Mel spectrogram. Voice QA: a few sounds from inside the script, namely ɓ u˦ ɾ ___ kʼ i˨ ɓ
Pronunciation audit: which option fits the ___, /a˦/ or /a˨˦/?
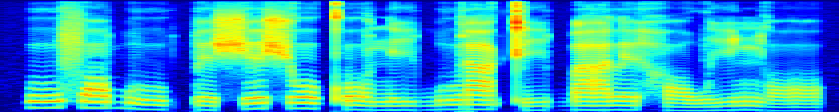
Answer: a˦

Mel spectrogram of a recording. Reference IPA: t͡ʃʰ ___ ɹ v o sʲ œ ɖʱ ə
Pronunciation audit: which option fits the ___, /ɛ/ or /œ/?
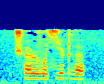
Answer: œ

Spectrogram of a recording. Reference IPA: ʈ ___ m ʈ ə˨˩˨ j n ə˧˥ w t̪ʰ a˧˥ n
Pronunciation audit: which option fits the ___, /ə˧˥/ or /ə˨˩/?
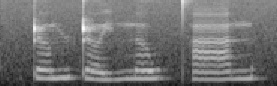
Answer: ə˧˥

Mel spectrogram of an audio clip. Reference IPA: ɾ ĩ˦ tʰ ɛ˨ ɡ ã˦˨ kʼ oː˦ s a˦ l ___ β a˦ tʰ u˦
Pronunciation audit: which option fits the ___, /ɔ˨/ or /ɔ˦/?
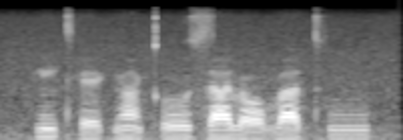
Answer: ɔ˨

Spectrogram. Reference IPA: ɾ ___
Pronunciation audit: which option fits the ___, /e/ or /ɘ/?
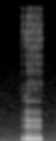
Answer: ɘ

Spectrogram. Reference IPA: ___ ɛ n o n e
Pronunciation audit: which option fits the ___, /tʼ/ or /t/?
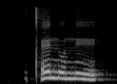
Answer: tʼ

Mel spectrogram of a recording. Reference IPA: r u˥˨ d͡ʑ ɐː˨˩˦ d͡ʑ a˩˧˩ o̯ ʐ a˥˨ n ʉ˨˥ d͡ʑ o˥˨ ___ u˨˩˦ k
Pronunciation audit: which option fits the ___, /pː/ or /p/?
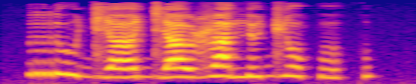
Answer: p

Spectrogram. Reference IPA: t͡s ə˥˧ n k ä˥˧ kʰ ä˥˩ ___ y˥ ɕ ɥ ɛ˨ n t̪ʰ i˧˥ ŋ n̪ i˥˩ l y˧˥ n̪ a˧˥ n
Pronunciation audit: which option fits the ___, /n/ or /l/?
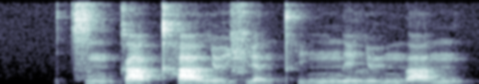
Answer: l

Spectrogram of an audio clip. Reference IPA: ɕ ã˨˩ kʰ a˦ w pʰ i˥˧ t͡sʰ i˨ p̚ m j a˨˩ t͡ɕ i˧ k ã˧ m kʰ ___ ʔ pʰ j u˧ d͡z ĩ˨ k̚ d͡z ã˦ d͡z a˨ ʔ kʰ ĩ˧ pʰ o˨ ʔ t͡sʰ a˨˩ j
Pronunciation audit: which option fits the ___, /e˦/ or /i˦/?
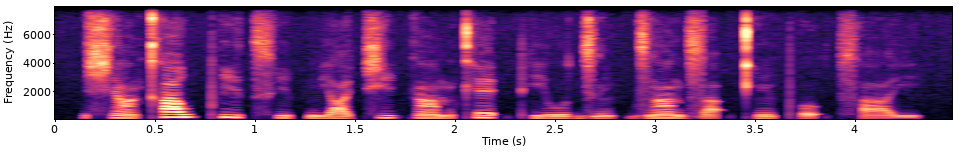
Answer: e˦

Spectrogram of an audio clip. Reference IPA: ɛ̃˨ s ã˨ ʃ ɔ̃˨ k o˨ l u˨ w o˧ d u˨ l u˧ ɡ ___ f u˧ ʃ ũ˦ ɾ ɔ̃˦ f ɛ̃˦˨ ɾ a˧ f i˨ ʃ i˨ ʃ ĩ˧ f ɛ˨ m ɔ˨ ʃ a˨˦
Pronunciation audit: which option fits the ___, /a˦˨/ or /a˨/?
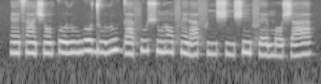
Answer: a˨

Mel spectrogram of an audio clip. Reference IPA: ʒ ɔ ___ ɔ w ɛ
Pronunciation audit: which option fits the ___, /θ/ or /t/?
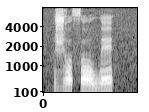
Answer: θ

